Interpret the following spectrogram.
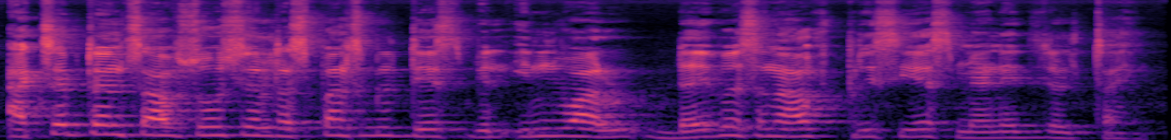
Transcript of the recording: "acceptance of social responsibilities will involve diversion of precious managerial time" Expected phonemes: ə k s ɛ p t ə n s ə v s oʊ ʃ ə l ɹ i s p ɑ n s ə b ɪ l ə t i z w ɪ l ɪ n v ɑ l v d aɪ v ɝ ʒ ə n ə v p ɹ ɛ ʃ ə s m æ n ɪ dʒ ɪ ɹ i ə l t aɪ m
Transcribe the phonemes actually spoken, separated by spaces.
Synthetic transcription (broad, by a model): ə k s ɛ p t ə n s ə v s oʊ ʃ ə l ɹ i s p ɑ n s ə b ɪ l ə t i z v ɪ l ɪ n v ɑ l v d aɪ v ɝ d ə n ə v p ɹ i s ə s m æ n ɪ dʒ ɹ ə l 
